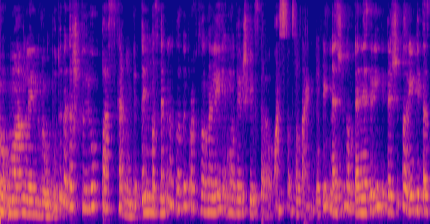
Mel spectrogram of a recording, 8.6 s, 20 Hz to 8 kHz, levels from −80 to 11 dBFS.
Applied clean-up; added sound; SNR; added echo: neural mask model DeepFilterNet 3.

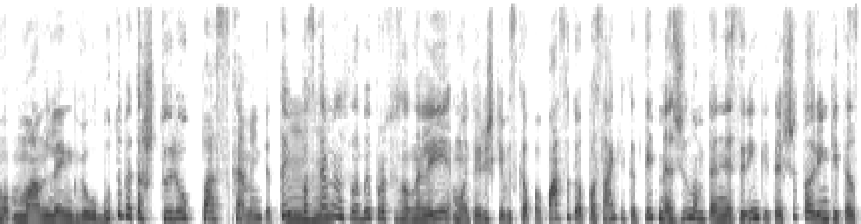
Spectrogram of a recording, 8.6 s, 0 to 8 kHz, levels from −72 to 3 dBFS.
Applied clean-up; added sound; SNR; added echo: none; none; none; none.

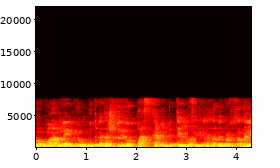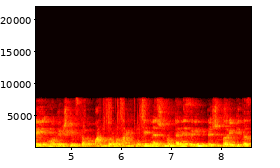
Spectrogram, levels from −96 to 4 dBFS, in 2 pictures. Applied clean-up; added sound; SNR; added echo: neural separator model SepFormer DNS4.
